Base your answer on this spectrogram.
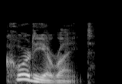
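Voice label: "cordierite", British English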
